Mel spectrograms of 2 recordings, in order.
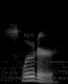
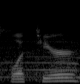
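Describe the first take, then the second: First: "Sluter" said as SLOO-ter, two syllables; "Sluter" with the stress up front; corrected name pronunciation. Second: "Slutier" tried slowly, ending in tee-EER; hesitant guess at "Slutier"; unsure name pronunciation. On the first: Shown as a demonstration. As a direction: state "Sluter" firmly, higher start and falling end. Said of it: "ninety-four is pronounced Sluter". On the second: Real, not acted. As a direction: feel out "Slutier" with an extra syllable, unsure. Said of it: "Not sure what his name is".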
